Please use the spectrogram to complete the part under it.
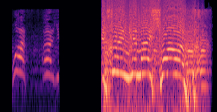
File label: really loud; shrek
